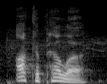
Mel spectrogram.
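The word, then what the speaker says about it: a cappella: Like, was it ucapella? How do you say that? – Acapella. Yeah.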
